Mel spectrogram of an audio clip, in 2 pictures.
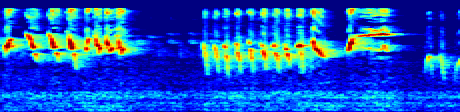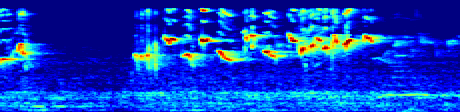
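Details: Singing canary for training: three bursts of rapid repeated high trilled notes separated by short silences, the last with varied rising and falling chirps.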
